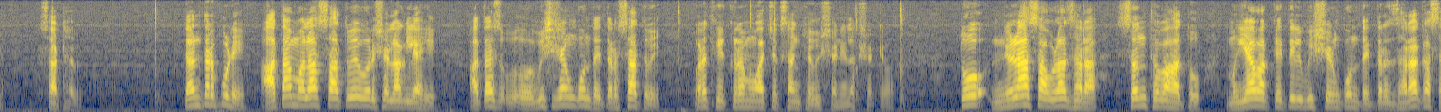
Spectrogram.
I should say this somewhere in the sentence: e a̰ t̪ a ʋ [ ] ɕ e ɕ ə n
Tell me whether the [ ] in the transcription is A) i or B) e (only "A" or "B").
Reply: A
